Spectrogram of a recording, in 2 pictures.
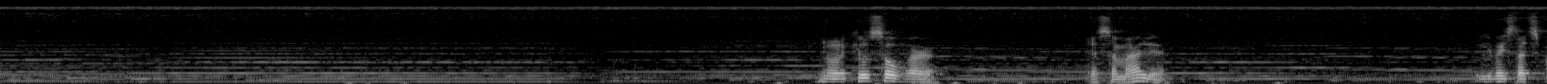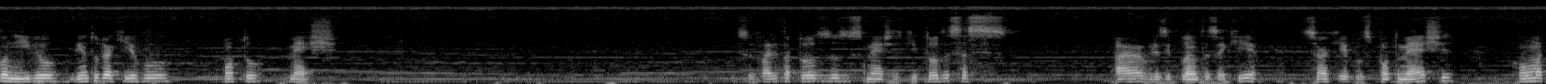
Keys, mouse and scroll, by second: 0.3 click, 1.8 click, 3.0 click, 3.8 click, 5.1 click, 6.1 click, 7.6 click, 10.3 click, 12.6 click, 21.8 click.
